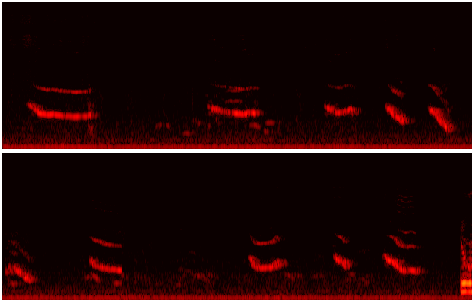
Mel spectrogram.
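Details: Pet dog Ttolttori whining early in the morning, begging for meat while it thaws; a series of about a dozen high, whistle-like whines, each bending down in pitch, spaced every one to two seconds across a quiet room.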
